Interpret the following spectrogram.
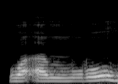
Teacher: حمزہ کو میم کے ساتھ ملانا ہے، میم ساکن غنہ نہیں ہوگا، وا کو موٹا ادا کریں گے، ہا کے اوپر الٹا پیش ہے، الٹا پیش کے ساتھ مد عارض ہے، کم سے کم 2 الف دار میں کھینچیں گے.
